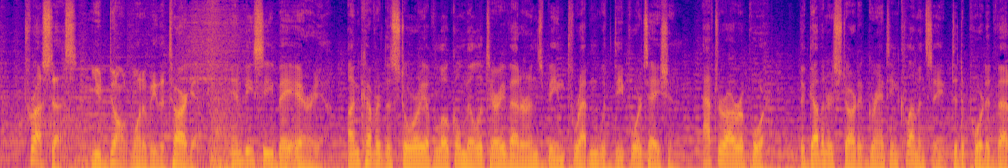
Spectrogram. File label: NEWS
